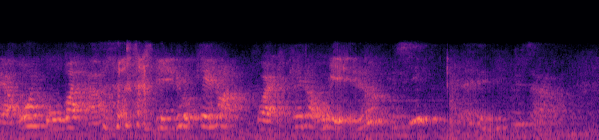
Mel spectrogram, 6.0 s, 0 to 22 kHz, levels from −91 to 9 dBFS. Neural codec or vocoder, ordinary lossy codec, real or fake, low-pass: vocoder, 22.05 kHz, 80 mel bands, WaveNeXt; Opus, 16 kbps; fake; 7.2 kHz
